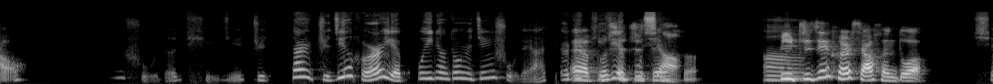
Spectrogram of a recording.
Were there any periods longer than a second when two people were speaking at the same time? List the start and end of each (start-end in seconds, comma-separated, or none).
5.7-6.9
